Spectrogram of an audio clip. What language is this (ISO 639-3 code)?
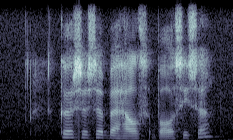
afr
